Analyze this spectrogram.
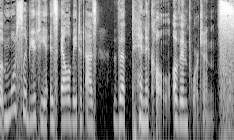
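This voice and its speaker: An unremarkable speaking voice with fairly even intonation, heard in a dry, close recording with no echo. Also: woman. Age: 20s. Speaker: podcast co-host. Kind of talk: casual chat.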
